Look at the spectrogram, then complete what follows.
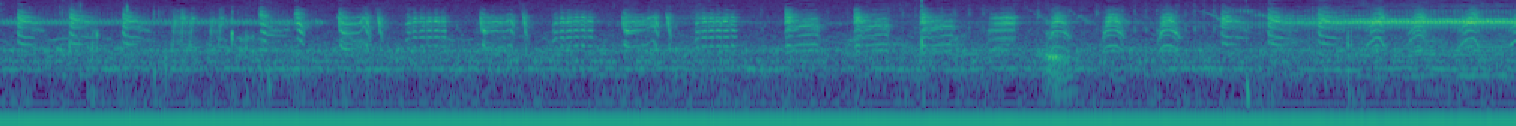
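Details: Rhythmic, grating chatter from a Eurasian reed warbler: similar harsh notes repeated in even runs, with a steady high whine rising toward the end.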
